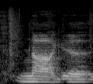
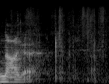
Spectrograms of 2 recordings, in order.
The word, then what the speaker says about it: naga: that's just a snake it's not an agra it's a naga yet naga it's how you pronounce it try and be better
